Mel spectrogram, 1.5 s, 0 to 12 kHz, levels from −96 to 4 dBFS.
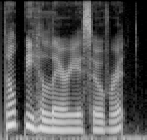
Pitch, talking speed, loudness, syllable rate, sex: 185 Hz, 205 wpm, -16 LUFS, 6.7 syllables/s, female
